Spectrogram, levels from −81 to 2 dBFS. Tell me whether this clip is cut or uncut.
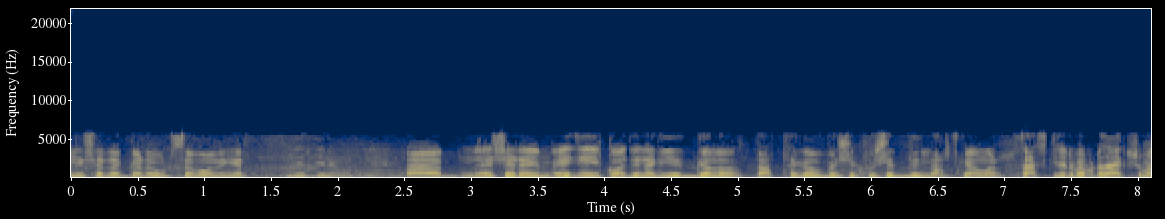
uncut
